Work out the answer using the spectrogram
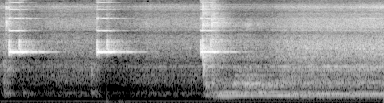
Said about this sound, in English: That is starting, well, for me, it's starting my, my washing machine. Are you serious? That's exactly the sound my washing machine makes.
